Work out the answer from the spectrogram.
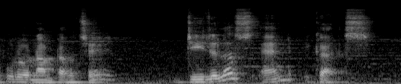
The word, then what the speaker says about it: Daedalus: আমেরিকানরা বলে ডিডালাস। ব্রিটিশরা বলে ডিডলাস।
